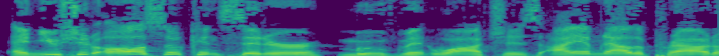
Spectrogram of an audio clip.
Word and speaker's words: MVMT Watches: MVMT Watches, that's pronounced Movement Watches, another awesome sponsor.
